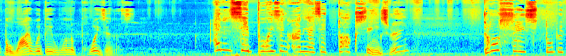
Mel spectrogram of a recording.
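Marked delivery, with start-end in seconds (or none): 3.1-4.6 high put-on voice. High voice correcting partner. 4.6-5.8 high indignant correction. Acted. 5.8-8.5 high put-on voice. High voice correcting partner.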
